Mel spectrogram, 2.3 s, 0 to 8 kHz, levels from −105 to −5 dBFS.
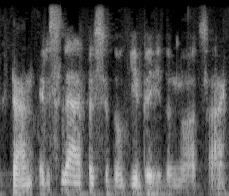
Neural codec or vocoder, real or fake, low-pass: none; real; 7.2 kHz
